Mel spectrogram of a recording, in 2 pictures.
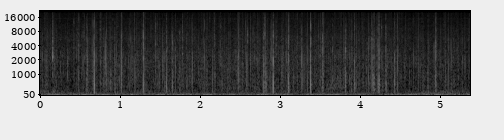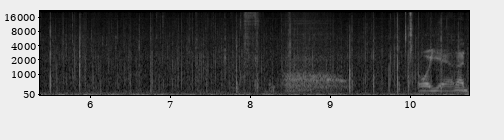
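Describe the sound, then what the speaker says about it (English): Rain patters on a tarp shelter at a hammock and lean-to campsite, a faint, steady spread of small drops with a few sharper hits. A voice briefly comes in near the end. "it can start raining again now. It's coming down a little bit, huh?"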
